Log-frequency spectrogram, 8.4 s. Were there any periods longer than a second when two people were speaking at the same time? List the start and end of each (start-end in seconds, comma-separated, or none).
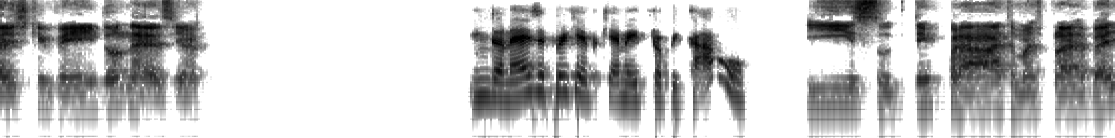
none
